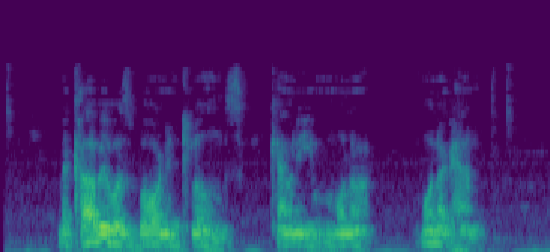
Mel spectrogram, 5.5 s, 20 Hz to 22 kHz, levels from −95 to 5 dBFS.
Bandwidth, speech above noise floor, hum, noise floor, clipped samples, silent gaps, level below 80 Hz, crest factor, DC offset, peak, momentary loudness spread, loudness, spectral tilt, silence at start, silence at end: 6.6 kHz; 30 dB; none; -56 dBFS; under 0.1%; none; -48 dBFS; 18 dB; under 0.1%; -10 dBFS; 17 LU; -27 LUFS; -10 dB/octave; 0.6 s; 0.1 s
